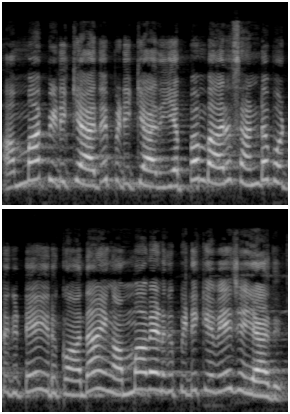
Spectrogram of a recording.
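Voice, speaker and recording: A woman's voice: very high voice, a little fast, bright, forceful tone, in a large hall. A woman playing a stubborn, withdrawn teenage daughter who answers in blunt, pouting, childish retorts. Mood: sulky. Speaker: daughter at counseling. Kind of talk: amateur comedy stage acting.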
